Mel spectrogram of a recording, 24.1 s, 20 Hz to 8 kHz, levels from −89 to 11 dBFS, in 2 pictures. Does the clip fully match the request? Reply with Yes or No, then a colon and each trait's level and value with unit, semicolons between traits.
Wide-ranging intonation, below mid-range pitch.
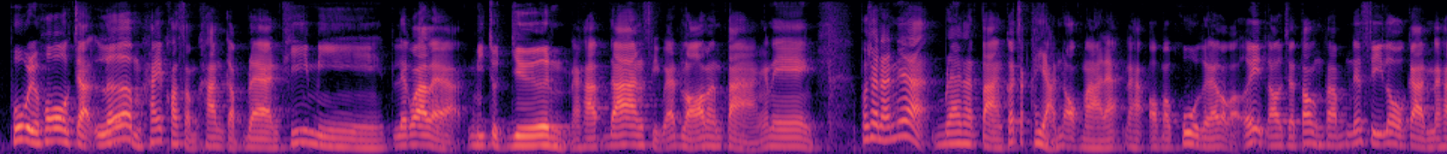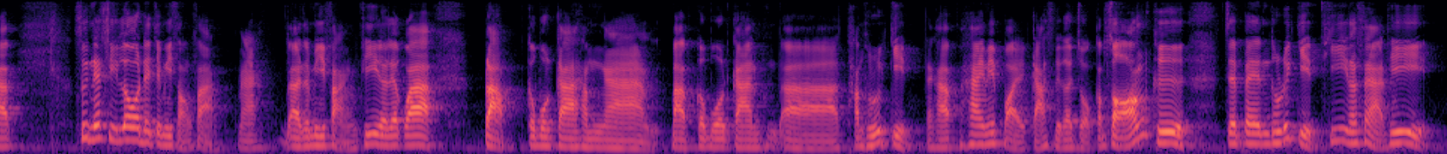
Yes: wide, 6.1 semitones; low, 130 Hz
